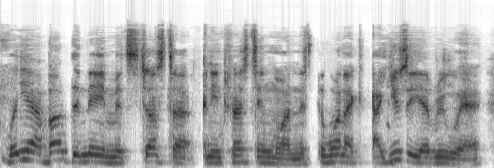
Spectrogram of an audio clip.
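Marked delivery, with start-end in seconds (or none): 0.0-1.0 sore jaw, mouth barely opening; talking with jaw barely open. Real, not acted. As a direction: keep the jaw nearly shut. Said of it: "I can't really open my mouth too much".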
